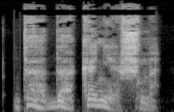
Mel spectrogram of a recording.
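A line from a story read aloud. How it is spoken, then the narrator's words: Dazed mumble. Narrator (Russian): Немного ошарашенно пробормотал Альберто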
